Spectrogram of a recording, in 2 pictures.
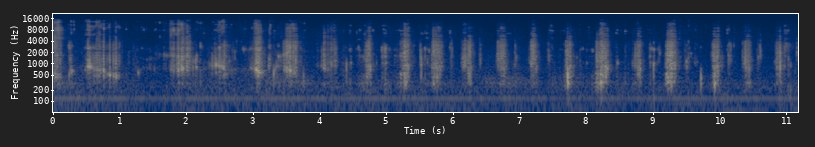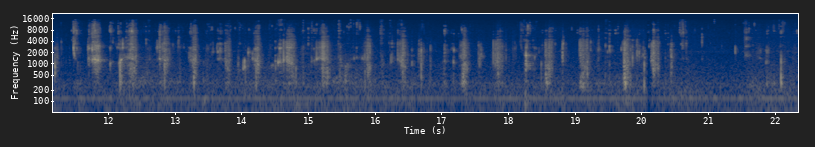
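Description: A young woman chews wetly with smacking mouth sounds close to a microphone.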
